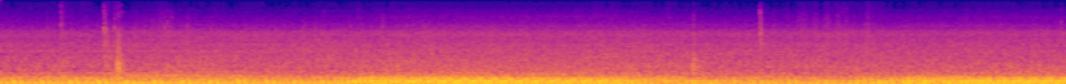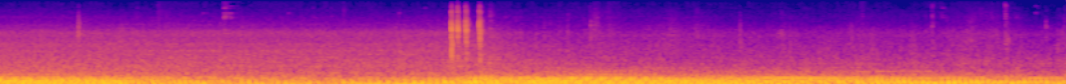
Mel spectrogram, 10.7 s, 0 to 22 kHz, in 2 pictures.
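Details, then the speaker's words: 2004 Subaru STI, back on road after 2 years, still on old oil, ECU in learning stage (owner thinks it is probably pulling timing): deep rumble swelling through pulls at 9 psi boost, no knocking or rattles; runs healthy. "Well, it's happy and I'm happy. 9 pounds of boost and everything is looking fine."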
